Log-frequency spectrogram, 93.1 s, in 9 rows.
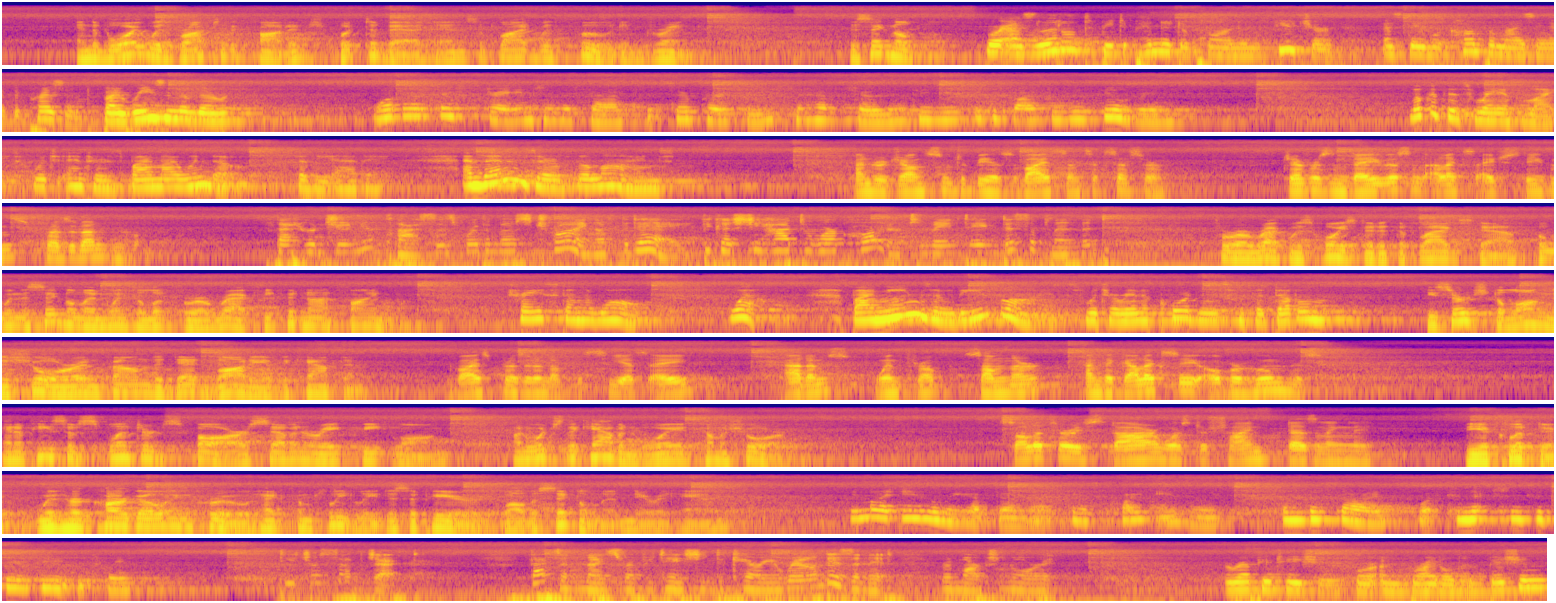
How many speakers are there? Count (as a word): six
